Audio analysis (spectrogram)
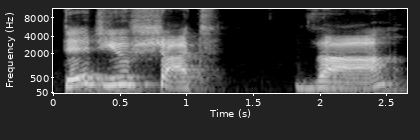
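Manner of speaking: spaced out, rising up on door; slow dictation. Shown as a demonstration. Teacher writing the sentence out slowly for the class. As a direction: draw the words out as you write. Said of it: "what would you put at the end".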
